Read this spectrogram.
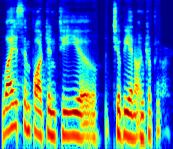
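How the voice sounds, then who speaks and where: A man's voice: medium pitch, steady tone, quick pace, gravelly, a little mellow, highs cut off. A man who hosts a business podcast, asking loosely phrased questions and responding appreciatively, a first-generation immigrant himself. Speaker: podcast host. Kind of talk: conversational interview.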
